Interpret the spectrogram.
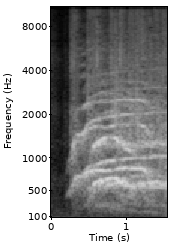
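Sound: audience cheering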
